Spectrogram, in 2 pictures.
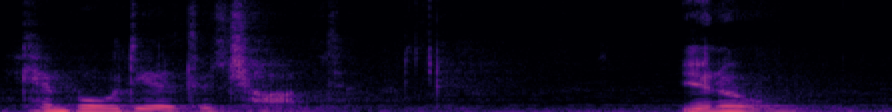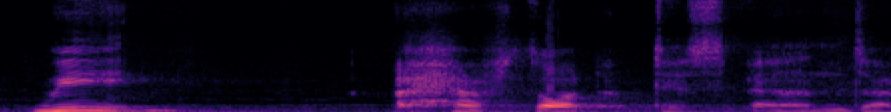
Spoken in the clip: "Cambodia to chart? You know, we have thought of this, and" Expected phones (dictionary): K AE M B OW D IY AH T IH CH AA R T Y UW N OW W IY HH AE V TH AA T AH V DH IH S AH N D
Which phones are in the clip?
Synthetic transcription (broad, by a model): K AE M B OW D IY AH T IH CH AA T Y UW N OW W IY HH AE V TH AA T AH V DH IH S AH N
